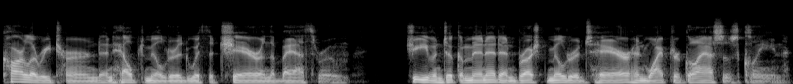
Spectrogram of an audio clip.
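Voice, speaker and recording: A man reads a story aloud in a calm, measured way, his voice very deep and his pace unhurried. The recording sounds dull and lo-fi. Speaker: narrator. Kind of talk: audiobook narration.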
